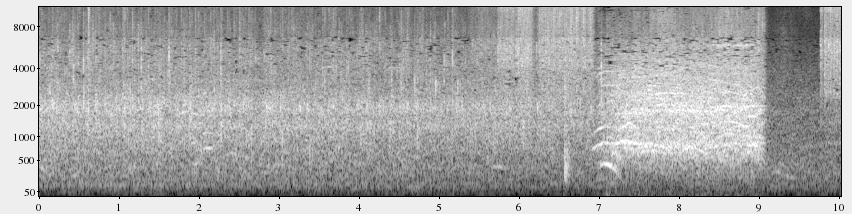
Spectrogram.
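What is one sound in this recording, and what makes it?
A large crowd murmurs and chatters in an open stadium.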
